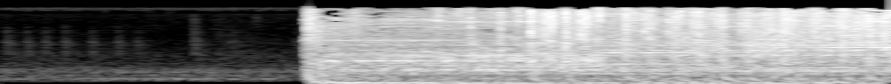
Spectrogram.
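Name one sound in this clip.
A young girl yells fiercely.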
